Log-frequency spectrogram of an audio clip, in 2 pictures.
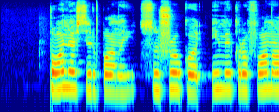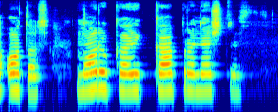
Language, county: Lithuanian, Alytus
